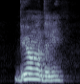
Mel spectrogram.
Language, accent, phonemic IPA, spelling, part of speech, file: French, Canada, /bɥɑ̃.dʁi/, buanderie, noun, LL-Q150 (fra)-buanderie.wav
- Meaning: 1. laundry (room) 2. laundrette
